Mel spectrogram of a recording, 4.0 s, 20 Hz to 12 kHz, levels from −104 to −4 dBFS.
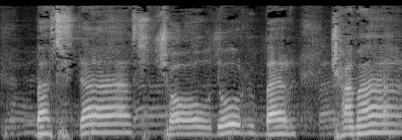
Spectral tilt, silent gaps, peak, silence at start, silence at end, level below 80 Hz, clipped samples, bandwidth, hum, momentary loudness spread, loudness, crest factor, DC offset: -3 dB/octave; none; -8 dBFS; 0 s; 0 s; -66 dBFS; under 0.1%; 11 kHz; none; 7 LU; -29 LUFS; 20 dB; under 0.1%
